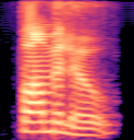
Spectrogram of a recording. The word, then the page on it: pomelo: Indian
